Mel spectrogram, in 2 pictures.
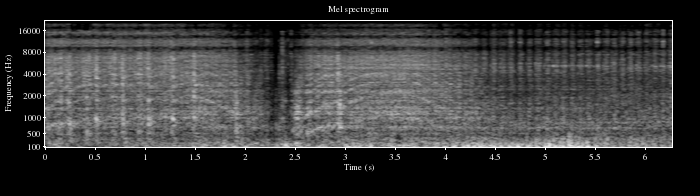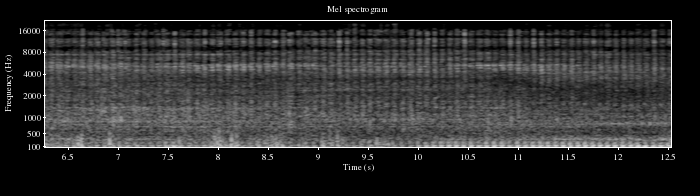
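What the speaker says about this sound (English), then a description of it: "got a little bit of timing chain noise, but it had some noise when I sold it" A 1985 Honda Fourtrax TRX 125 quad idles steadily and close, its small engine chugging with a light ticking timing-chain rattle, rising slightly around the middle before settling back to an even idle.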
